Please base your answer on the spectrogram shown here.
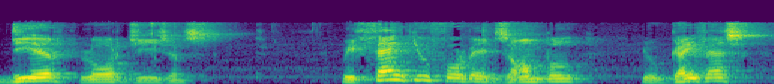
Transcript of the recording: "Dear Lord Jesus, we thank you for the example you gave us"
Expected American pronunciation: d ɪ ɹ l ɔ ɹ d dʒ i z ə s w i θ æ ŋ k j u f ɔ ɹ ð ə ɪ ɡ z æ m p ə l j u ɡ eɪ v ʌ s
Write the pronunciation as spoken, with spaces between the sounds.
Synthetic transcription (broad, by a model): d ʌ ɹ l ɔ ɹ d dʒ i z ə s w i θ æ ŋ k j u f ɔ ɹ ð ə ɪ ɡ z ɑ m p ə l j u ɡ eɪ v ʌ s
